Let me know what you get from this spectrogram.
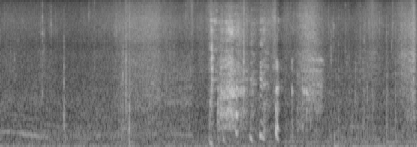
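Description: Car engine idling, heard from inside the cabin as a steady low hum. A brief faint voice comes about three seconds in.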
